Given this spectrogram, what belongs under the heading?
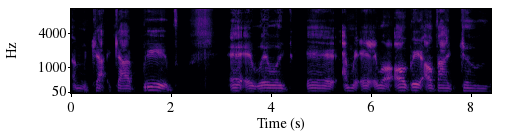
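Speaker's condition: Speech needing a translator; speech hard for others to understand, needs speech translator

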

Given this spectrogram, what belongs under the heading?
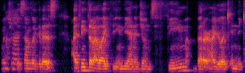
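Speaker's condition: No condition

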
